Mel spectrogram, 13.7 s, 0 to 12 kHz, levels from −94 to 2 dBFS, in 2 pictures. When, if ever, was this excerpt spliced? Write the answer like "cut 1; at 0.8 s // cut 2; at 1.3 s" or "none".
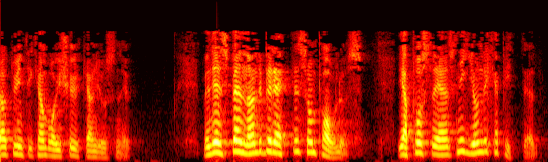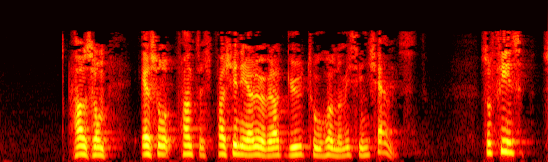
none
